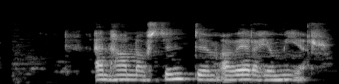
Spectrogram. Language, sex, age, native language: Icelandic, female, 11, Icelandic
